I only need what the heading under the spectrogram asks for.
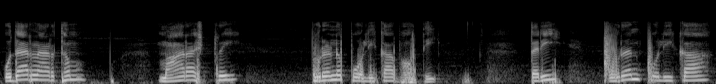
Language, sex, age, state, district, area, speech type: Sanskrit, male, 30-45, Maharashtra, Nagpur, urban, spontaneous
